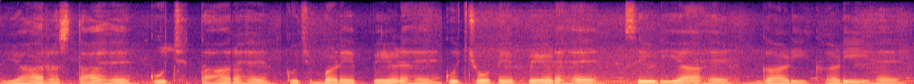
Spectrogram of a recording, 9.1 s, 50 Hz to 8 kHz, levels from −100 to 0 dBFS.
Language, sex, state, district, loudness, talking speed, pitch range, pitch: Hindi, male, Maharashtra, Nagpur, -17 LUFS, 125 wpm, 125-130 Hz, 130 Hz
